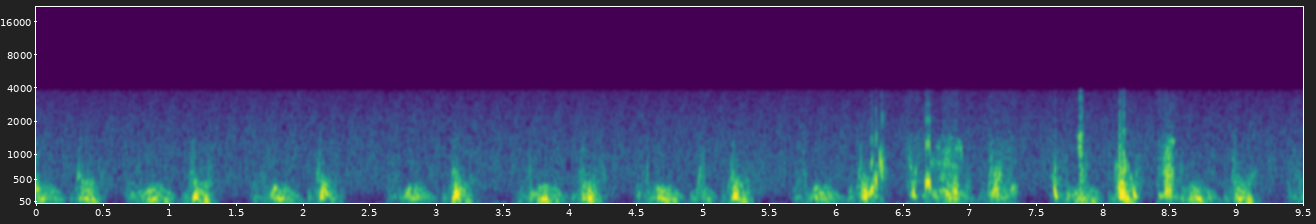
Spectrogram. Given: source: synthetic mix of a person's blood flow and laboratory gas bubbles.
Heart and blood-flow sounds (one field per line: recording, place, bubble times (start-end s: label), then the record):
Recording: Doppler ultrasound of blood flow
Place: precordium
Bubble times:
0.00-0.04 s: bubbles
6.24-6.38 s: bubbles
6.53-7.02 s: bubbles
7.14-7.36 s: bubbles
7.60-7.70 s: bubbles
7.80-7.89 s: bubbles
8.09-8.29 s: bubbles
8.41-8.58 s: bubbles
From the record:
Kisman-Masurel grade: 222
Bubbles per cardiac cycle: several, 3 to 8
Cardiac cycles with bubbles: 10 to 50%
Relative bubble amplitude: moderate (0.250 to 0.450)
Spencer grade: 2 (many but less than half of the cardiac periods contain bubble signals, singularly or in groups)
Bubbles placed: anywhere in the cardiac cycle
